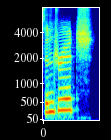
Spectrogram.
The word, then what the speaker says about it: Sindrich: Like, I mean, people don't know how to pronounce my name, even though it's like phonetically, when you read it phonetically, that's the correct way to read it. – Sindrich, right? – It's Sindrich. – Sindrich. – Yeah, C-H.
